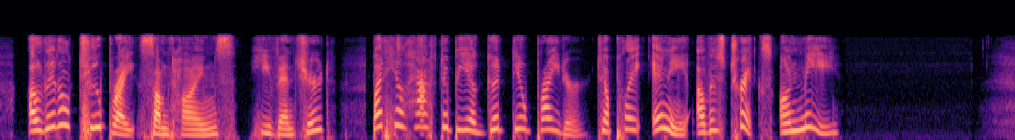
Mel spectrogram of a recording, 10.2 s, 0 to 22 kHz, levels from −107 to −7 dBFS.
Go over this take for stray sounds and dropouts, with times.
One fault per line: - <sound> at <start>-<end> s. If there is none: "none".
none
